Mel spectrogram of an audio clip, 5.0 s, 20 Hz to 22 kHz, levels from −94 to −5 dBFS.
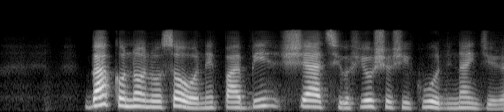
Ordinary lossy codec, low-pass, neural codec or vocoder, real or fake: none; 7.2 kHz; codec, 16 kHz, 0.2 kbps, FocalCodec; fake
